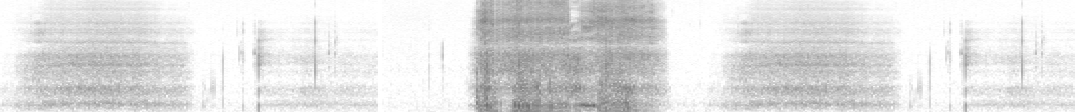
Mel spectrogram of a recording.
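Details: Two sleepers snoring: long rattling inhaled snores alternating with quiet pauses, one much louder rough snore in the middle, about three snores in all.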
